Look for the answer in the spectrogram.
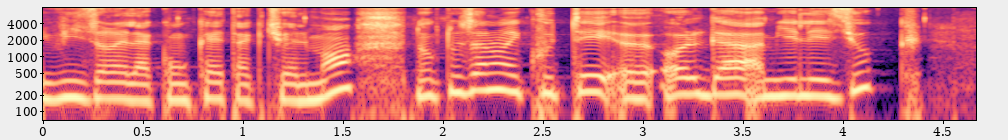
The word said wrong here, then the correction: Mieleshuk: Je prononce bien. Non, Mieleziuk. Mieleshuk, voilà, voilà.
